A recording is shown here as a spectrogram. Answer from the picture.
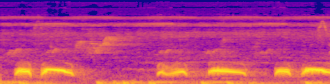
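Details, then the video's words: A wild dove gives short two-part coos, a brief hoot followed by a drawn-out, slightly falling note. There is a pause between phrases and a low droning hum underneath. "លលកព្រៃនេះសម្លេងល្អគួរសម🤩🕊This wild dove sounds pretty good."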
